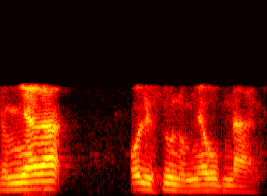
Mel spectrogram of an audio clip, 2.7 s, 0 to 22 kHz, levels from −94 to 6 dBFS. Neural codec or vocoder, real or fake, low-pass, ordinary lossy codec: none; real; 3.6 kHz; none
